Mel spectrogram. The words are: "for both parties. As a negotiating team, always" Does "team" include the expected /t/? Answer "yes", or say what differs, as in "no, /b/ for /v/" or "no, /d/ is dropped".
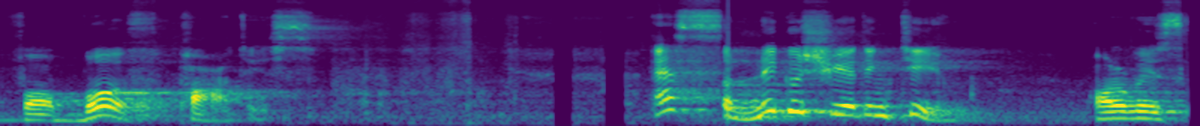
yes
